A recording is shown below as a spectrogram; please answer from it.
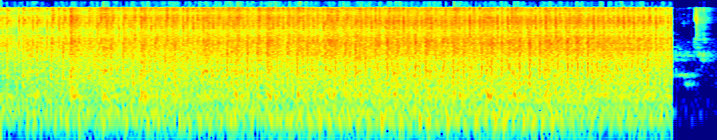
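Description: A sewing machine stitches an Afghani salwar in a fast, steady, loud mechanical whirr and rattle that runs without a break, then stops abruptly near the end.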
